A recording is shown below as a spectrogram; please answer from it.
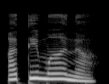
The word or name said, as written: ಆಧ್ಮಾನ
